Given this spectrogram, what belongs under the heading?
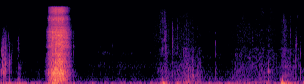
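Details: Single sharp, explosive sneeze from an adult man, followed by quiet breathing and light room noise: sneeze.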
